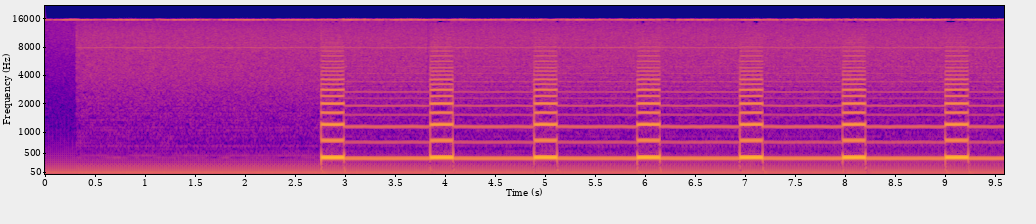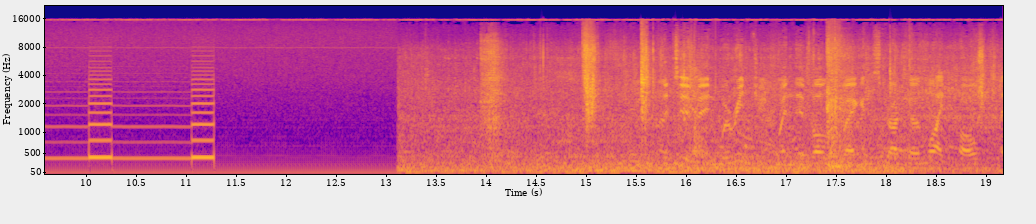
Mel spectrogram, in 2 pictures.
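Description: Videotape countdown leader: a steady beep tone with a louder pip once a second, nine pips in all, over a low electrical hum. About thirteen seconds in, noisy location sound with sharp clicks and knocks cuts in abruptly.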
